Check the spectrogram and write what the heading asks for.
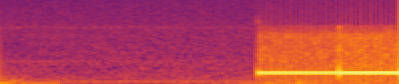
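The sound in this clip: A telephone busy signal sounds on a call to a product-guessing contest line, a loud, steady electronic tone that cuts in abruptly after near silence and holds to the end.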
